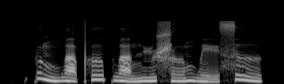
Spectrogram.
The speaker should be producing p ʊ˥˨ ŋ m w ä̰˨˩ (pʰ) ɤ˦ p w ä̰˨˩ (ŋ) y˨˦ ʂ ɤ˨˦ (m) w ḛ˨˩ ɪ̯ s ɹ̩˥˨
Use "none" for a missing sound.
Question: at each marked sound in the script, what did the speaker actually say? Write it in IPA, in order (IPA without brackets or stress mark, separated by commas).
pʰ, n̪, m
